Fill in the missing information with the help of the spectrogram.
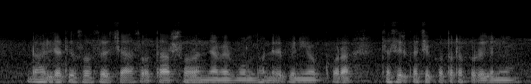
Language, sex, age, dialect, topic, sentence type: Bengali, male, 18-24, Jharkhandi, agriculture, question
